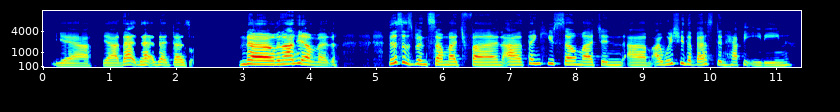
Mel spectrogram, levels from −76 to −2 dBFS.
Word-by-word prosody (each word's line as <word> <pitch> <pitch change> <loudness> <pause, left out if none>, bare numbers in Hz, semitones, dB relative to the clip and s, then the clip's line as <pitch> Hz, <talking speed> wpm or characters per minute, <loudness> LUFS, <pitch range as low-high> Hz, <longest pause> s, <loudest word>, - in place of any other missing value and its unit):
Yeah, 145 -4 -6 0.2
yeah, 155 0 -3
that 205 +1 0
that 200 -3 -2
that 175 -3 -5
does 175 -3 -5 0.7
No, 235 0 +8
not 255 +2 +7
him 225 -9 +3
but 170 -2 -7 0.7
This 335 +7 0
has 295 -11 0
been 235 -3 -4
so 205 -2 -1
much 195 -1 -2
fun, 180 -1 0
aw, 195 0 0
thank 275 +1 -6
you 275 - -1
so 220 -4 -2
much, 185 -1 -3
and, 185 -2 -8
um, 170 -1 -4
I 195 - -3
wish 265 +8 -5
you 295 - -1
the 235 - -4
best 200 +5 -6
and 190 -3 -6
happy 185 +1 -9
eating. 165 +2 -12
195 Hz, 165 wpm, -21 LUFS, 175-235 Hz, 0.7 s, No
